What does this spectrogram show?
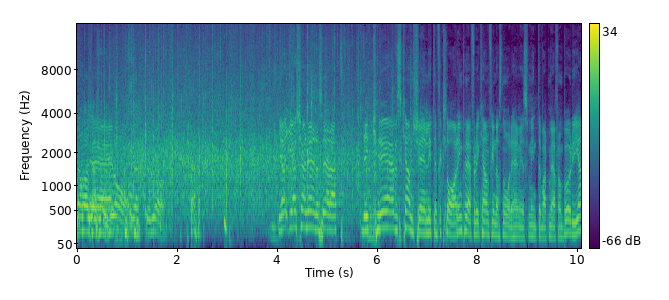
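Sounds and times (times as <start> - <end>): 
speech: 0.0 - 3.0, 3.9 - 10.0
laughter: 0.0 - 5.0
audience applause: 0.0 - 7.1.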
